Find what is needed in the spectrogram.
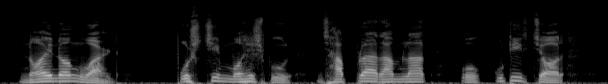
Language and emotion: Bengali, neutral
